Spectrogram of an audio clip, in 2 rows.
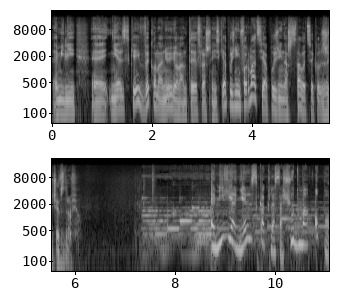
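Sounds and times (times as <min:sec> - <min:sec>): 
speech: 0:00.0 - 0:06.3, 0:08.8 - 0:11.0
electronic school bell chiming a short melodic signal: 0:07.3 - 0:11.0.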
